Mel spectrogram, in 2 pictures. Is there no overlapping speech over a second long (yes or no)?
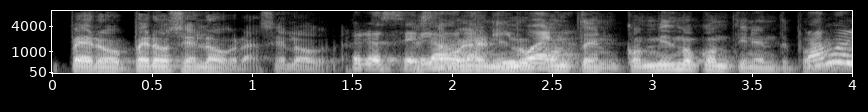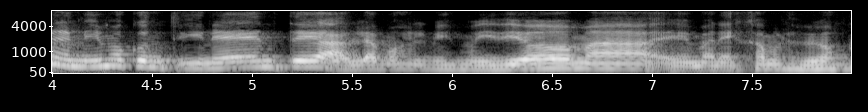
no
